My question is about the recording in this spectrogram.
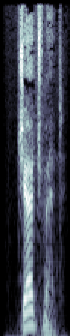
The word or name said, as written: judgement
